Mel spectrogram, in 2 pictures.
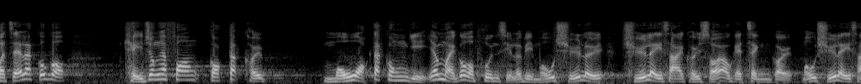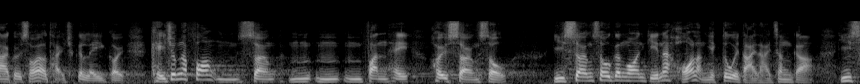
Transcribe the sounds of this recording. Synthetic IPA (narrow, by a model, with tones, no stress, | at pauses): waː˨t̚t͡sɛː˨˥lɛ˥kɔː˨˥kɔː˧ | kʰe˨˩jt͡ʃʊ˥ŋjɐ˥t̚fɔː˥ŋkɔː˧k̚t̪ɐ˥kʰːɵ˨˧ɥ | mo˨˧wwɔː˨k̚t̪ɐ˥kːʊ˥ŋjiː˨˧jɐ˥nwɐ˨jkɔ˨˦˥kɔː˧pʰuː˧nsʰiː˨lɵ˨˧ɥpiː˨˩nmo˨˧wt͡ʃʰyː˨˥lt͡ʃʰyː˨˥le˨˧jsaː˧jkʰɵ˨˧ɥsɔː˨˥jɐ˨˧wkɛː˧t͡sɪ˧ŋkɵ˧ɥmo˨˧wt͡ʃʰyː˨˥le˨˧jsaː˧jkʰɵ˨˧ɥsɔː˨˥jɐ˨˧wt̪ʰɐ˨˩jt͡ʃʰɵ˥t̚kɛ˧le˨˧jkɵ˧ɥkʰe˨˩jt͡ʃʊ˥ŋjɐ˥t̚fɔː˥ŋm̩˨˩sœː˨ŋm̩˨˩m̩˨˩m̩˨˩fɐ˨nɦe˧jhɵ˧ɥsœː˨ŋso˧w | jiː˨˩sœː˨˩ŋso˧wkɛː˧ŋɔː˧nkiː˨˧nɛ˥hɔː˨˥lɐ˨˩ŋjɪ˨k̚t̪o˥wu˨˧jt̪a̰ː˨jt̪a̰ː˨jt͡sɐ˥ŋka̰ː˥ | jiː˨˩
